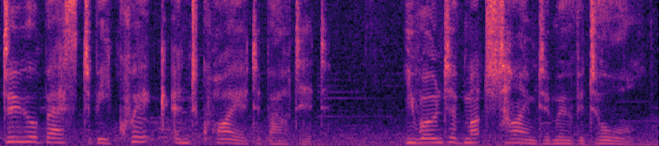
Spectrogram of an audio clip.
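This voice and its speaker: A woman playing a diplomatic young noblewoman in a video game, polite, formal and quietly assertive. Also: mid-range voice, lively intonation, moderate pace, background noise, lightly acted. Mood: assured. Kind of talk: video game cutscene acting.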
